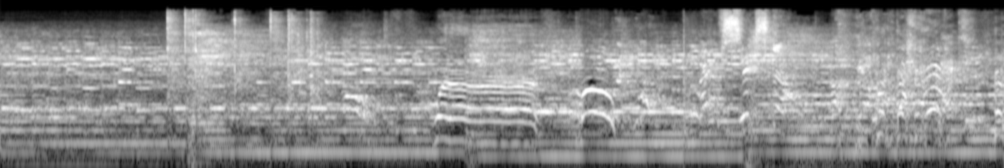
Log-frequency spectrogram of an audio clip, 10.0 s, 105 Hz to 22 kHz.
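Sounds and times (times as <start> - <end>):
music playing: 0.0 - 10.0
air hockey puck clacks: 1.7 - 3.3.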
